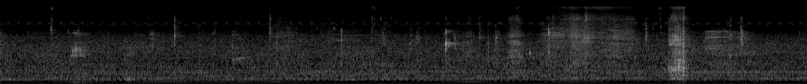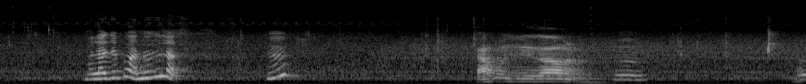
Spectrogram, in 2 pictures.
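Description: Hands squish and mix cooked rice in a metal bowl.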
